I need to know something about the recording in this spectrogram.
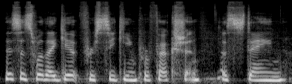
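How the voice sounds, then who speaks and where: A woman reading a perfectionist teenage girl club president in a soft, halting voice. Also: medium pitch, fairly even intonation, soft background music, natural voice. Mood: strained.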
